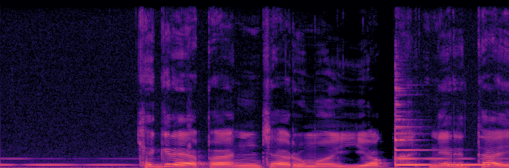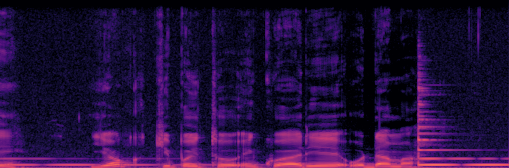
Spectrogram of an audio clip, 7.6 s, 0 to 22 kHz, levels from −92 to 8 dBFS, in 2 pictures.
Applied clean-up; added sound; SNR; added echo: none; Chime; 3 dB; none.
